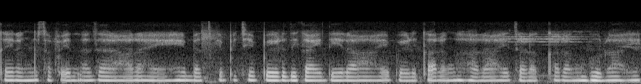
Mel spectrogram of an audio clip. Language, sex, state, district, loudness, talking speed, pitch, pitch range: Hindi, female, Uttar Pradesh, Etah, -17 LUFS, 235 wpm, 185 Hz, 185-190 Hz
